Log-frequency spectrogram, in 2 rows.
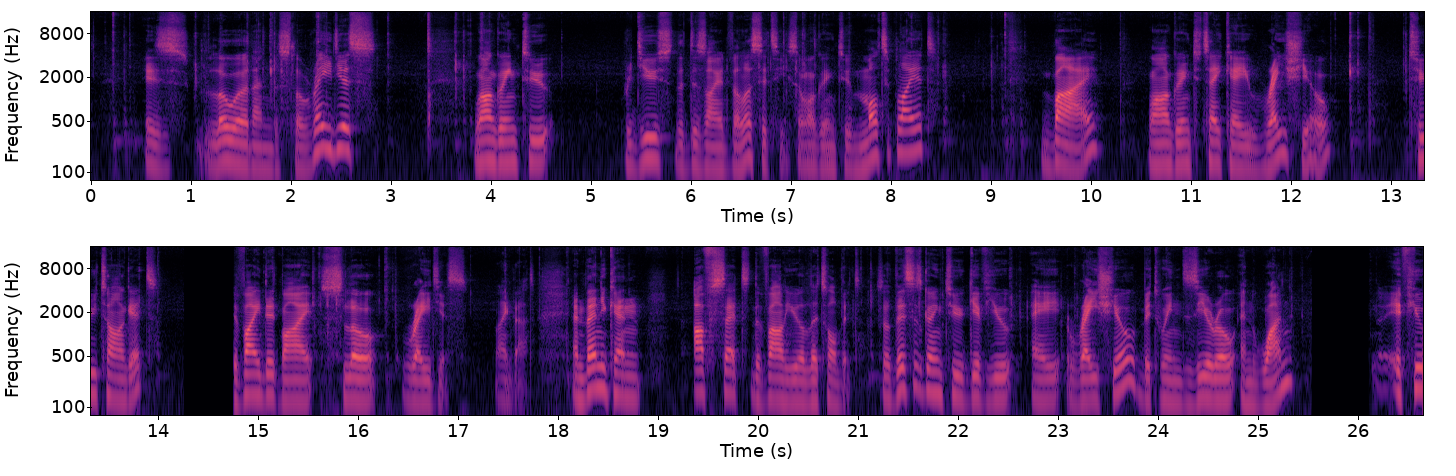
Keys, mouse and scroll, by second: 0.0-3.3 typing, 0.8 shift+Return, 3.3 shift+Return, 4.7 shift+;, 4.9 shift+Return, 7.3-10.2 typing, 13.6-17.3 typing, 17.3 Return, 18.4 End, 18.9 space, 22.1 Left, 23.1 ctrl+shift+Right, 23.7 ctrl+shift+Left.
